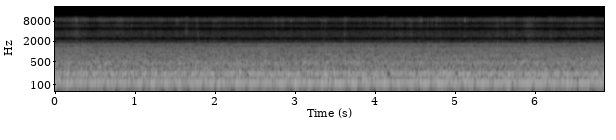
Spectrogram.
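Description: Steady low hum with an even hiss: background room noise, with no distinct sounds standing out.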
